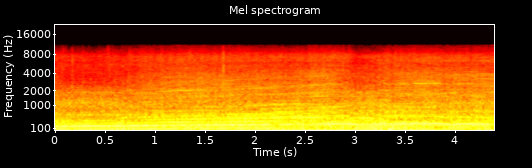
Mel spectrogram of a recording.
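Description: Yamaha MT-25's 249 cc parallel-twin engine running under way, its revs rising gradually for about three seconds as the bike accelerates, then holding steady, over wind and road noise.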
